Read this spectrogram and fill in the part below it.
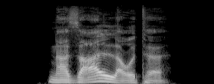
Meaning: nominative/accusative/genitive plural of Nasallaut
- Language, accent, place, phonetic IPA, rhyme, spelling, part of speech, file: German, Germany, Berlin, [naˈzaːlˌlaʊ̯tə], -aːllaʊ̯tə, Nasallaute, noun, De-Nasallaute.ogg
